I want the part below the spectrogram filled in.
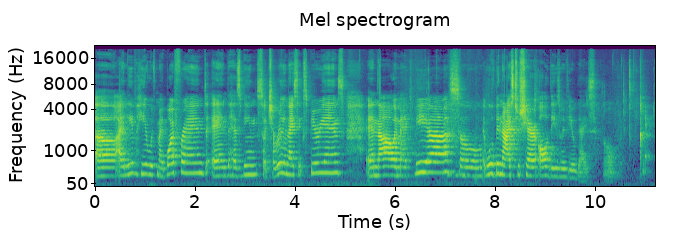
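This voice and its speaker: The speech moves at a fairly slow pace with ordinary pitch variation, accompanied by noticeable background noise and audible room echo. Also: woman. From Brazil, Rio de Janeiro suburbs. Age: 30s. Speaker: civil engineer, master's student. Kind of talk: interview. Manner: halting.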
